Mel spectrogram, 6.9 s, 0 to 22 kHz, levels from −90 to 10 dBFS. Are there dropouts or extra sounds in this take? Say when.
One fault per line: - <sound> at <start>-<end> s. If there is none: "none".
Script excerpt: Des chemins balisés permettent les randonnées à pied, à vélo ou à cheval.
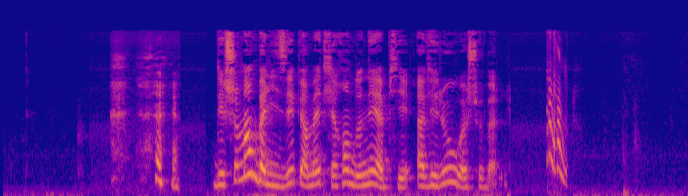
- laugh at 1.1-1.8 s
- chirp at 5.5-5.7 s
